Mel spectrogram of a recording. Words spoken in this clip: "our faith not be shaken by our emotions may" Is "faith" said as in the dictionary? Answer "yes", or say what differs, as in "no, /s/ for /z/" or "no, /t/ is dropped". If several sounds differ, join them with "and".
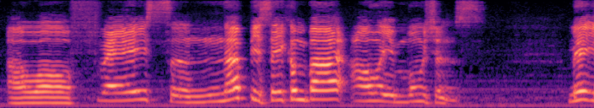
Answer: no, /s/ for /θ/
